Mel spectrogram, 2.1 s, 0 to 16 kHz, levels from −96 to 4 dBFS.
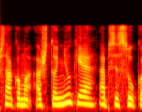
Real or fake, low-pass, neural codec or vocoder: fake; 7.2 kHz; codec, 16 kHz, 4.8 kbps, FACodec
